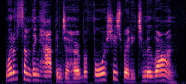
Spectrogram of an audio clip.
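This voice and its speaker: Earnest young witch female audiobook reader, pleading, dutiful, soft mellow tone, dry recording. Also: medium pitch, animated, fast talker, no echo, close to an everyday voice. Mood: insistent. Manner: pleading, insistent. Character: earnest, devoted young witch torn by duty.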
